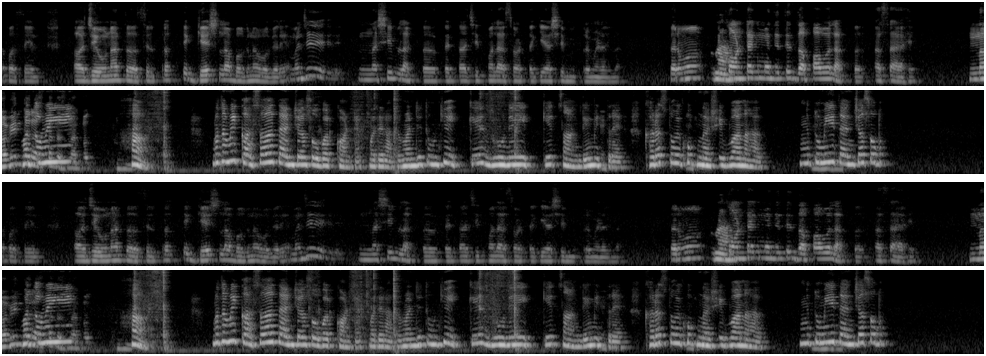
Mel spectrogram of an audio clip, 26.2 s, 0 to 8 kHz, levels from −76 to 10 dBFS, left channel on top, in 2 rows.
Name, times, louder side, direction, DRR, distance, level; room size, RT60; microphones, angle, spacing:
voice 1, 0.0-8.2 8.9-9.3 9.7-12.2 12.9-14.3 14.6-14.8 21.1-21.2 22.2-22.3 23.9-24.3, left 3 dB, 65° left, 0.5 m, -34 dB
sound 1, 13.2-20.7, right 4 dB, 80° right, 0.8 m, -43 dB
voice 2, 13.4-14.0 14.8-15.1 15.9-21.4 21.7-23.2 23.7-24.8, left 2 dB, 10° left, 0.4 m, -22 dB
2.8 x 2.3 x 4.1 m
head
